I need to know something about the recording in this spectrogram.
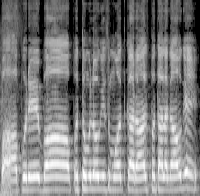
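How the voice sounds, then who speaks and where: A man voicing an alarmed, doubting villager who exclaims in a drawn-out way in an animated horror story. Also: sits high, pitched above the performer's own voice. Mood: scoffing alarm. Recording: music behind the voice.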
